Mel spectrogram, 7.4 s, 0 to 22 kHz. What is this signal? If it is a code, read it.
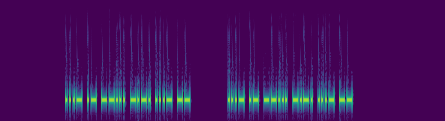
Morse code, heard as a keyed tone, about 40 wpm, 700 Hz. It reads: VA7CVM VA7CVM
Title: DXCC-100 Call Signs - 6 Characters - Repeated 2x - 40wpm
